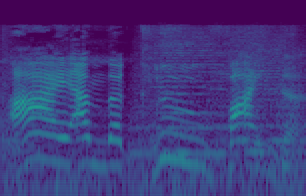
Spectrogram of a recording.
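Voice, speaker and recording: A man's voice: very high-pitched, animated, measured pace. A man playing a small, polite, plucky hobbit burglar in a video game, with an eager, theatrical delivery. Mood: flattering. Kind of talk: video game hero acting. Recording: music over the voice.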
